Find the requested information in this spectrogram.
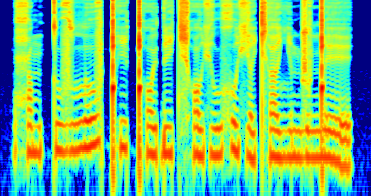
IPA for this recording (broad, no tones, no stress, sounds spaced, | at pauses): ħ ɔ m tː u v lː o v ǃʰ i ǃʰ ɔ y̯ ɗ i t͡ɕʰ ɔ u̯ ç u x o ç ɐ i̯ cʰ ɐ ʎ e m ʐ u ŋ͡ǃ e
